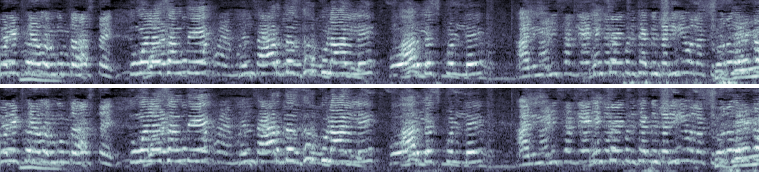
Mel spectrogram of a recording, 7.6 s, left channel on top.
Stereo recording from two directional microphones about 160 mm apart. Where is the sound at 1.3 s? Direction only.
90° left; by 4.1 s 60° left (ahead or behind).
